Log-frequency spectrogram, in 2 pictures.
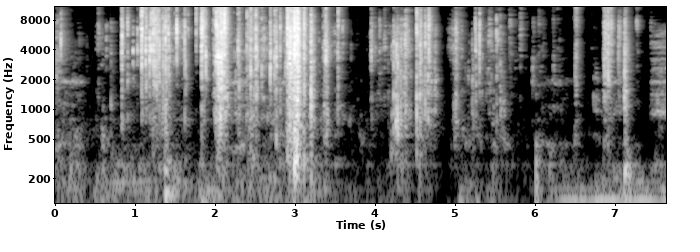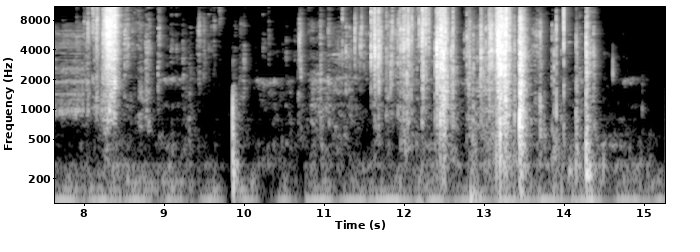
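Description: Trading cards and foil pack wrappers being handled: two spells of quick clicks and rustles as cards are flipped and shuffled, with a short crinkle about eight seconds in.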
